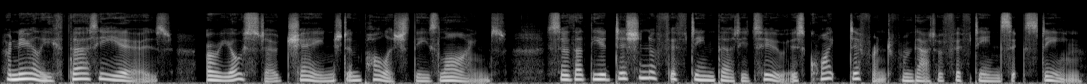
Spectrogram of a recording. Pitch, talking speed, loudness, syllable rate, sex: 195 Hz, 145 wpm, -18 LUFS, 4.4 syllables/s, female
